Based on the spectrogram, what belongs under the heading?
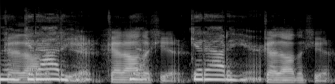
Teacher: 重点重音放在 out 上面。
